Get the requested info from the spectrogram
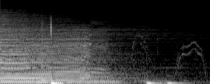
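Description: A live rock band with drums, electric guitar and bass ending a song: a final loud accented hit about half a second in, the chord ringing out and dying away, then two last short low hits near the end.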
